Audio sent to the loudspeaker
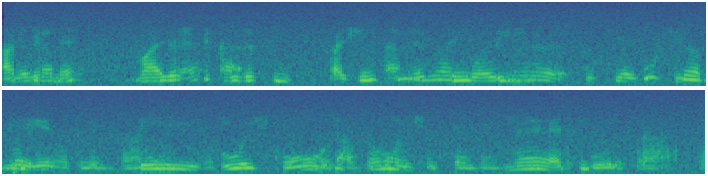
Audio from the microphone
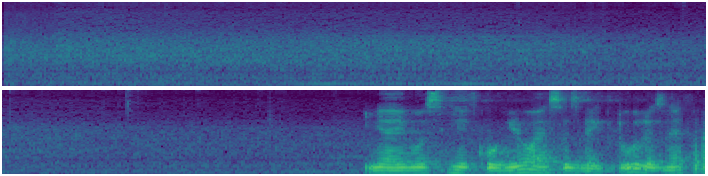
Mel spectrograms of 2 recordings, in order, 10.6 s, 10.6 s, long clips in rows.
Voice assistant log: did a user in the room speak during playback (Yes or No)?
Yes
